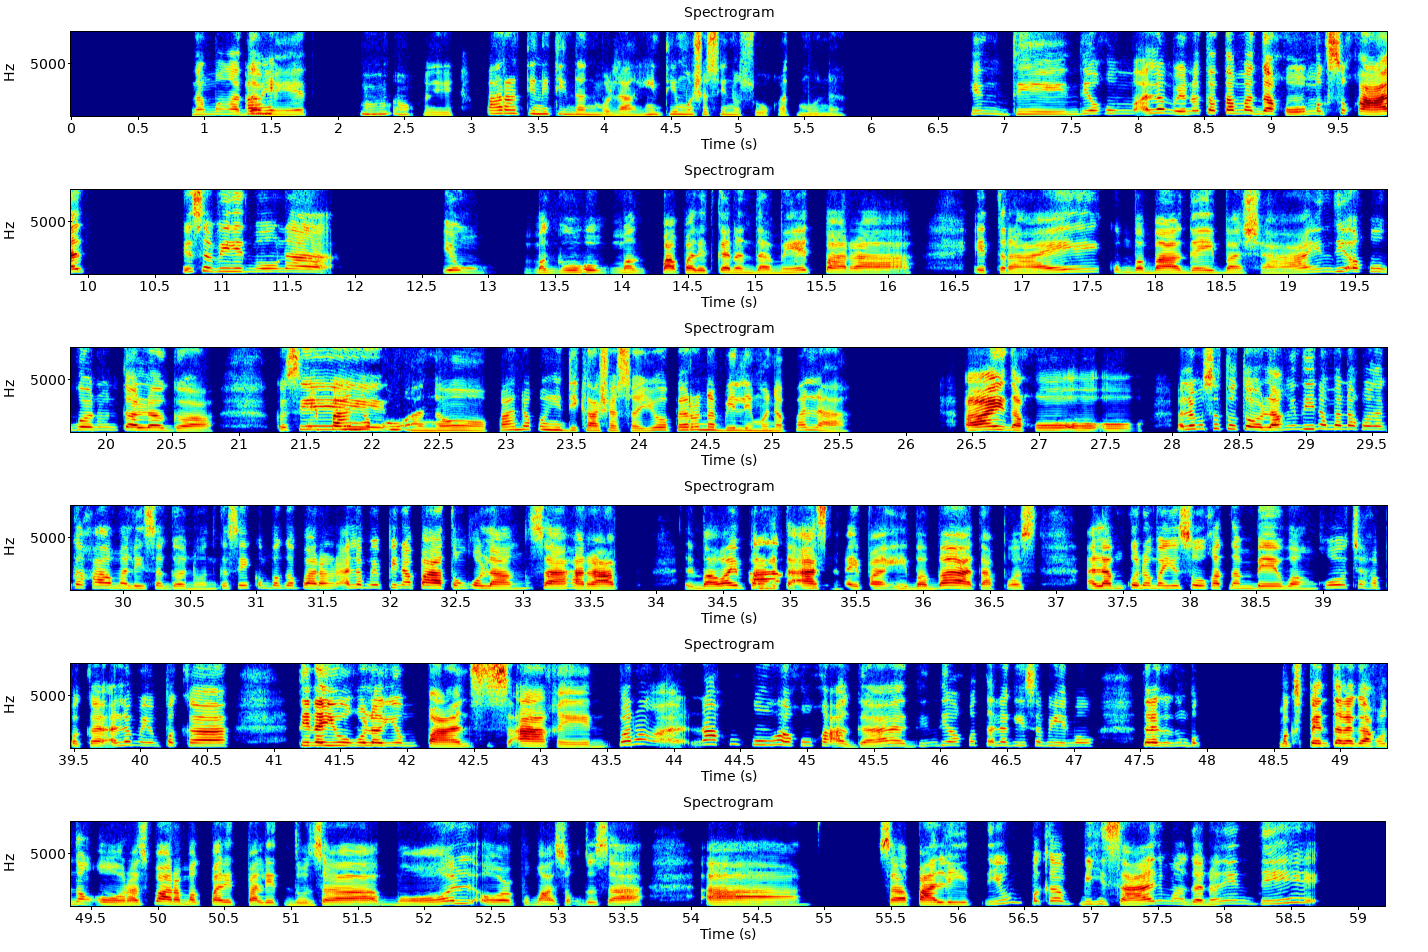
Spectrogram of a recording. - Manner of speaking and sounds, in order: none
- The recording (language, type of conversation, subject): Filipino, advice, Paano ako makakapamili ng damit na may estilo nang hindi lumalampas sa badyet?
